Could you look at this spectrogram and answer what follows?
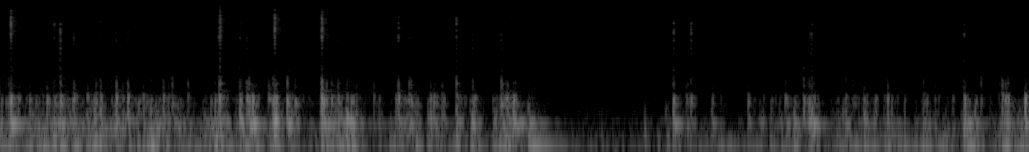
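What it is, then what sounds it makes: Metal mesh microphone grille being scratched. Long fingernails of both hands scratch the hollow steel wire-mesh dome grille of a Blue Yeti microphone. Rapid, irregular strokes produce a dense, low, thumping rumble, with occasional bright, sharp clicks. The scratching eases briefly in the middle before picking back up.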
